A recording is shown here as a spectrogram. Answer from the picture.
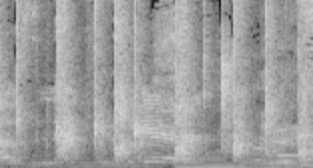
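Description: A small group of women clapping their hands irregularly, with excited voices, over background music.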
